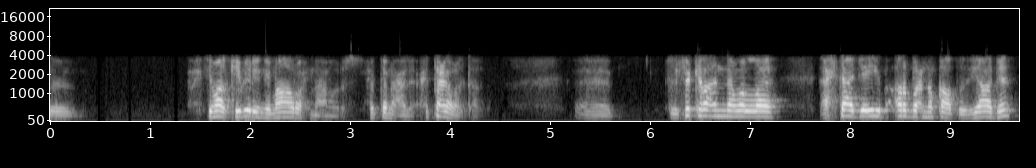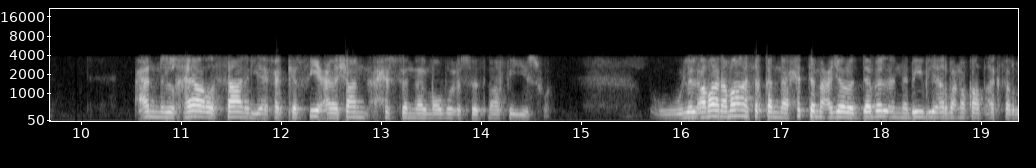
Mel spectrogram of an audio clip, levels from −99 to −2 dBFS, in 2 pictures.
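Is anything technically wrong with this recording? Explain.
Yes. Throughout, plainly audible AMR narrowband mobile codec damage limits the speech to 250 Hz to 3.7 kHz. Its pulse-driven vocal tract model, which fits a 10.2 kbps mode, sounds synthetic.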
